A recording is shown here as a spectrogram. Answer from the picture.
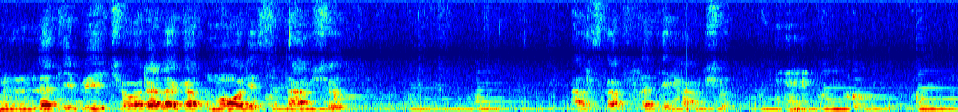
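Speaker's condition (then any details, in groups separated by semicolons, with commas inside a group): No condition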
